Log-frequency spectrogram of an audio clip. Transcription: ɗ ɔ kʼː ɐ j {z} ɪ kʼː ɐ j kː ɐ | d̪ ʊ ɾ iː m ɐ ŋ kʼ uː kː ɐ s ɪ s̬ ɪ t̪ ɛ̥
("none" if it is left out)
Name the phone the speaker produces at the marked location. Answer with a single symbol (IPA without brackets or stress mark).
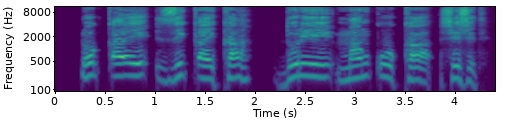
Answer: z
